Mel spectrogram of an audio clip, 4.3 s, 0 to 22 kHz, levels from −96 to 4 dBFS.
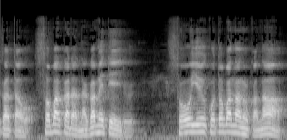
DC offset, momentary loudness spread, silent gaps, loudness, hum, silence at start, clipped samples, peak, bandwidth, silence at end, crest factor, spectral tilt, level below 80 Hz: under 0.1%; 9 LU; none; -17 LUFS; none; 0 s; under 0.1%; -2 dBFS; 13 kHz; 0 s; 16 dB; -6.5 dB/octave; -42 dBFS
